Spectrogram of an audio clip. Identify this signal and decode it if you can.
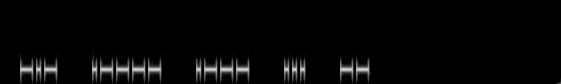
Morse code, heard as a keyed tone, about 30 wpm, spaced as for 17 wpm, 700 Hz. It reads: K1JSM
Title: USA Call Signs - 3x Character Spacing - 30wpm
